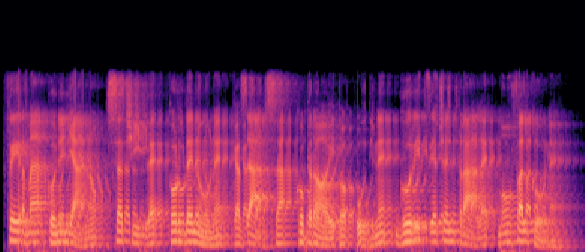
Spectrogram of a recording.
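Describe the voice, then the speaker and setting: Echoey, flat formal male station announcer. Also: on the low side, slow pace, distant mic. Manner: flat, formal, segmented phrasing. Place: train station public address system. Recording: echoey dull station loudspeaker from afar.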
